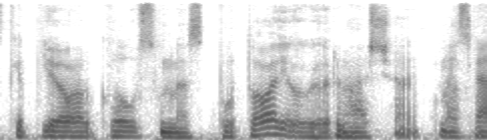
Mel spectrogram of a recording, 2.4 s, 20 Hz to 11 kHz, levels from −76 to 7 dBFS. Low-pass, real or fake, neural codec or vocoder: 9.9 kHz; fake; codec, 24 kHz, 1.5 kbps, HILCodec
